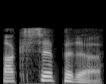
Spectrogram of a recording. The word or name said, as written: occipita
